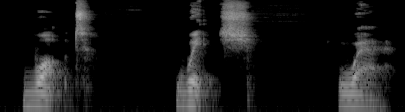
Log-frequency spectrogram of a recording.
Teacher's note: In these cases, the H sound doesn't exist.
